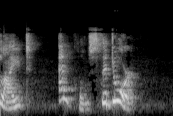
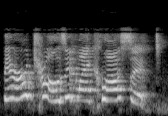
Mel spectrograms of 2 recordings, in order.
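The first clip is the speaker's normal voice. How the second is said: high, frightened shriek; girl shrieking to her father; 11 semitones higher than usual. A narrator's reading. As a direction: cry it out in alarm. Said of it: "shrieked Penelope".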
